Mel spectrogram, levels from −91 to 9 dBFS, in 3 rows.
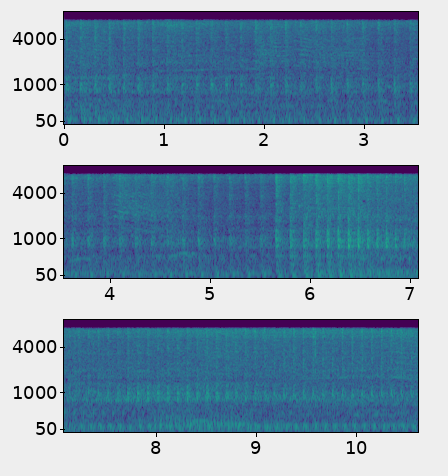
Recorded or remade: recorded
